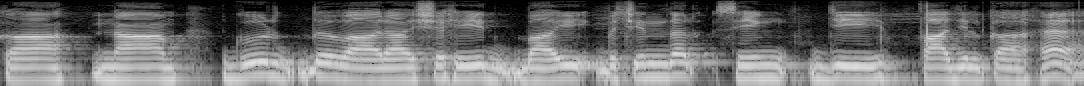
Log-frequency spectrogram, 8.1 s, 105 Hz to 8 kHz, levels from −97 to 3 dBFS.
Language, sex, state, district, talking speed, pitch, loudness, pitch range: Hindi, male, Punjab, Fazilka, 80 wpm, 145 Hz, -18 LUFS, 140-160 Hz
